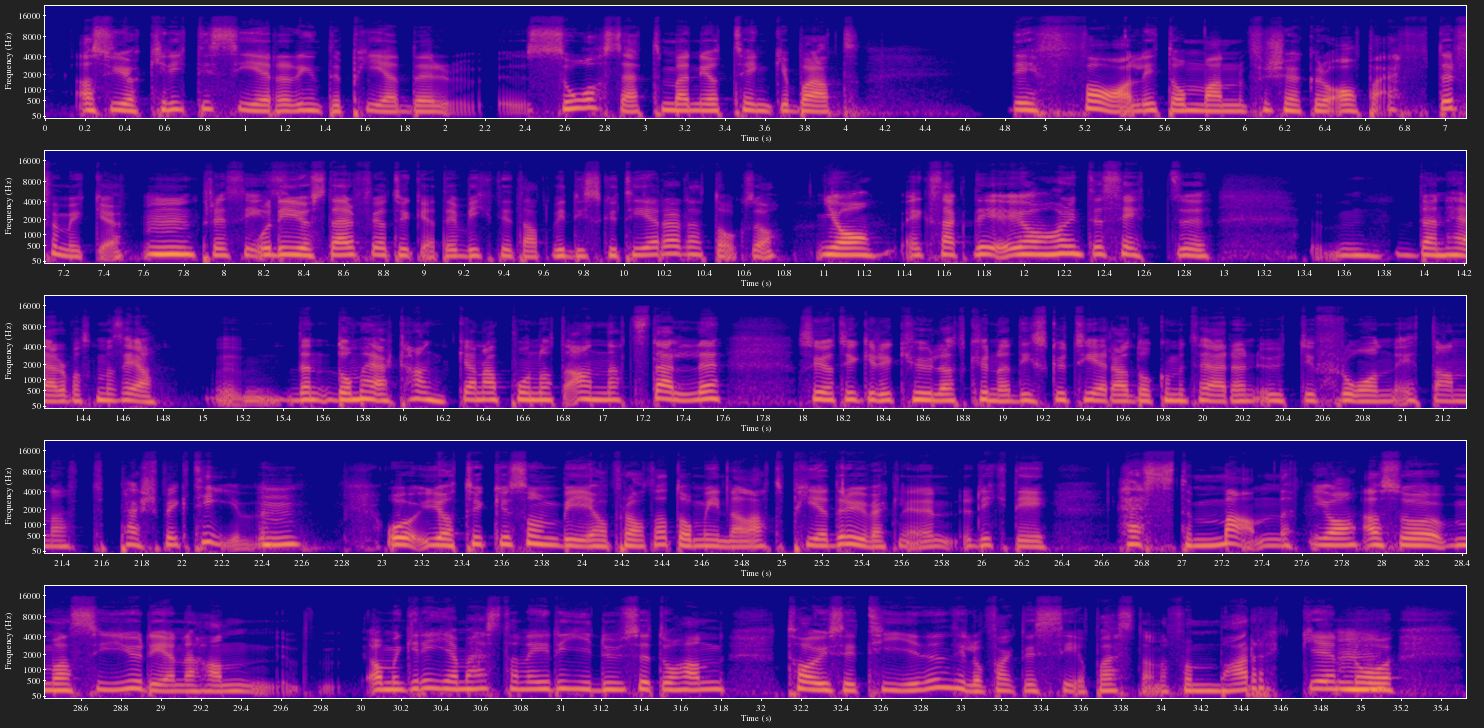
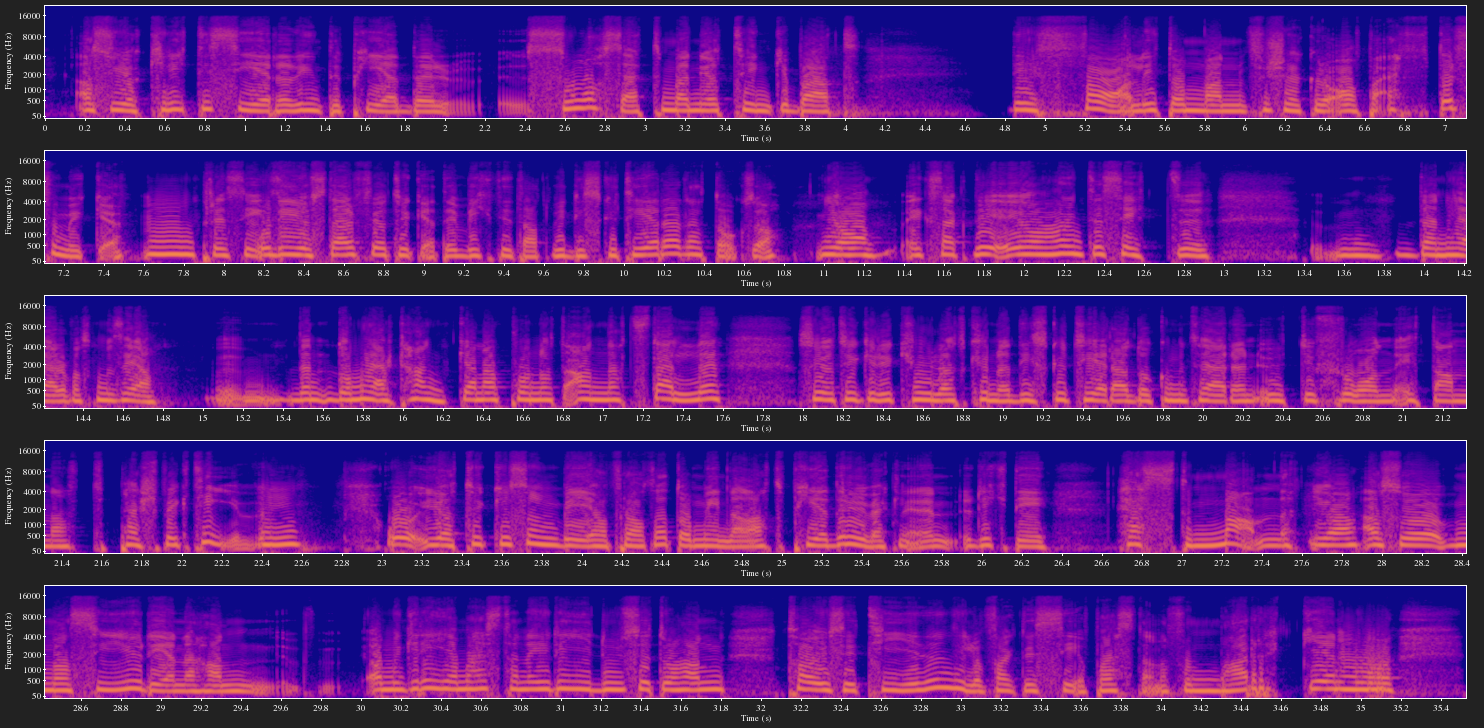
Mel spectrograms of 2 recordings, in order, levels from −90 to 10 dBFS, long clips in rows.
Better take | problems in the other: first | distortion; heavy; 7 dB below the speech

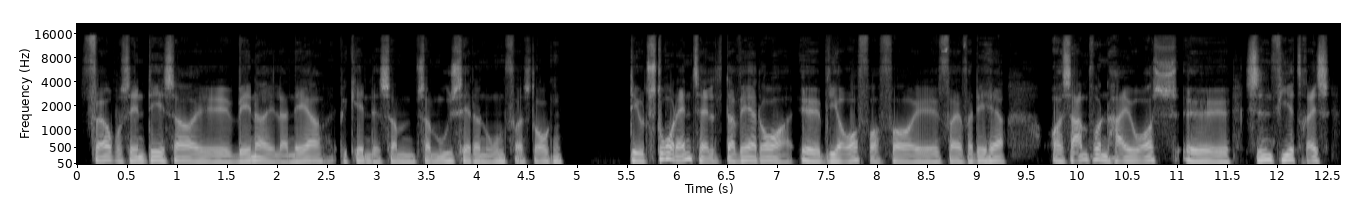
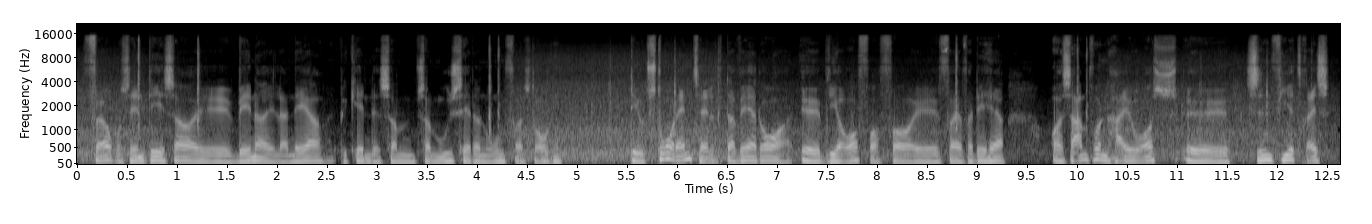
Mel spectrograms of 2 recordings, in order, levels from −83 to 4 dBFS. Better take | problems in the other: first | machinery noise; noticeable; throughout; 15 dB below the speech

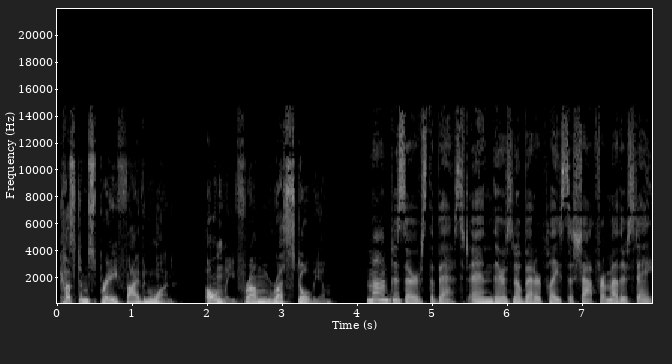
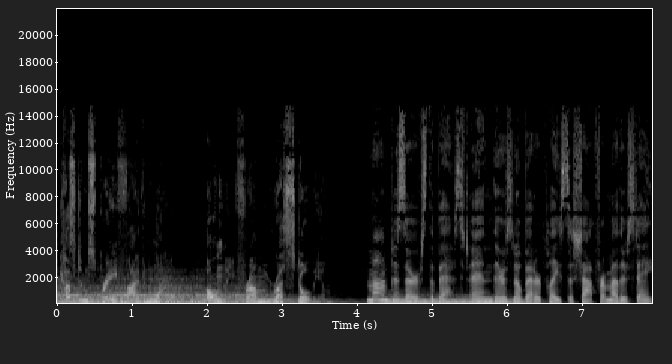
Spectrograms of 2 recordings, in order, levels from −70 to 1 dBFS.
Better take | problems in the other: first | background music; loud; until 6 s; 3 dB below the speech

